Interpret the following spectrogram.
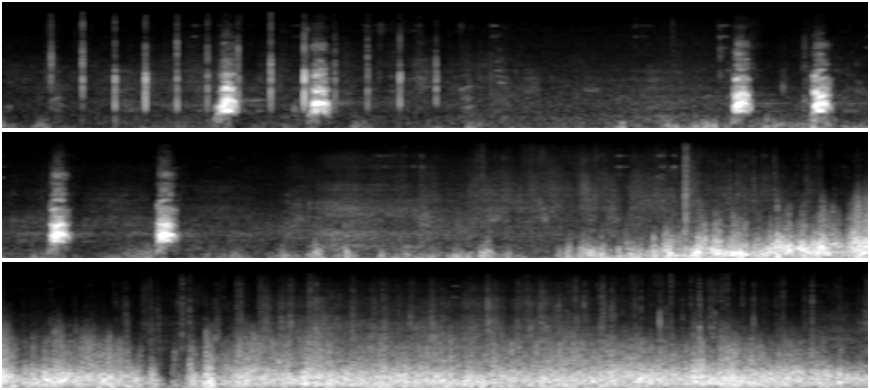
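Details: Excited dog playing with a stick for the first time at sand and water, giving sharp barks, a pair early on and then four spaced about half a second apart, before loud rushing water or wind noise takes over.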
